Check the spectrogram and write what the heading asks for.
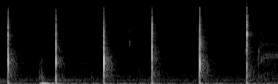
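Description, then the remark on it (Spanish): Six crisp handclaps in a song land at a steady, even beat, fairly loud, with only a faint musical backdrop between them and no voices. “¿Vieron? Las palmas y esas dos voces subiendo, rebotando en el cielo y volviendo a la tierra.”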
